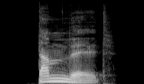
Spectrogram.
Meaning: fallow deer
- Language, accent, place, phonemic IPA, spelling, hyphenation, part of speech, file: German, Germany, Berlin, /ˈdamˌvɪlt/, Damwild, Dam‧wild, noun, De-Damwild.ogg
